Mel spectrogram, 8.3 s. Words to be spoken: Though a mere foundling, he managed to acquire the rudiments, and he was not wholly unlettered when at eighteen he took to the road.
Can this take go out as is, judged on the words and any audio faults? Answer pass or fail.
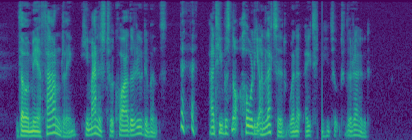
fail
